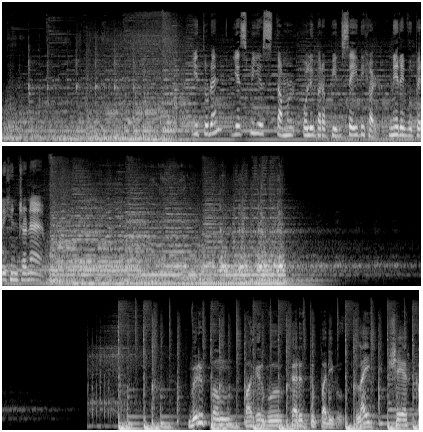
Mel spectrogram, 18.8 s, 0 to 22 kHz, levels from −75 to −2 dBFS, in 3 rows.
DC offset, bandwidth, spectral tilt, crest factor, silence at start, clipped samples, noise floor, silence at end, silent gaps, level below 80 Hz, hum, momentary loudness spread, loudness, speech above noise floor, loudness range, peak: under 0.1%; 17 kHz; -5.5 dB/octave; 16 dB; 0 s; under 0.1%; -66 dBFS; 0 s; none; -30 dBFS; none; 11 LU; -20 LUFS; 47 dB; 8 LU; -4 dBFS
